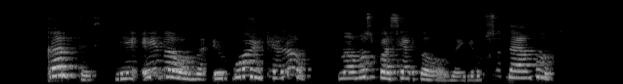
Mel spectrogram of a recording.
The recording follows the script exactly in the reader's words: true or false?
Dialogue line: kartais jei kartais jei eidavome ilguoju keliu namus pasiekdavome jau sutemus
false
